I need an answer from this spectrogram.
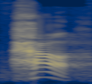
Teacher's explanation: ہا کا مخرج ہے حلق کا درمیان والا حصہ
